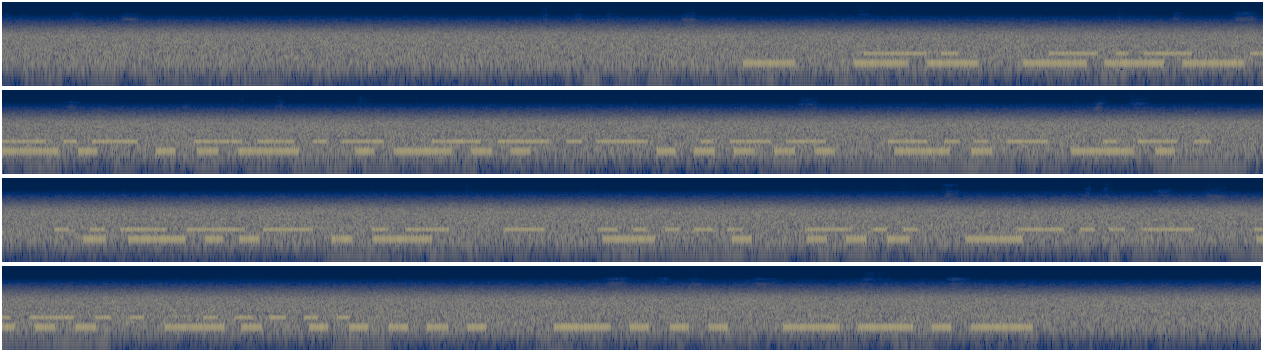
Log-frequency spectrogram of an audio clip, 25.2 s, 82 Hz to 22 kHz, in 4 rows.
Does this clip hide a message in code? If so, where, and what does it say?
Yes: Morse code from 3.6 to 24.1 s, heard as two keyed tones, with heavy radio static. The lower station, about 12 wpm, 390 Hz: TM9UL 5NN LA TEST SN5BQ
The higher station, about 15 wpm, 730 Hz: N KKQQWXR 2AT5D XL5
